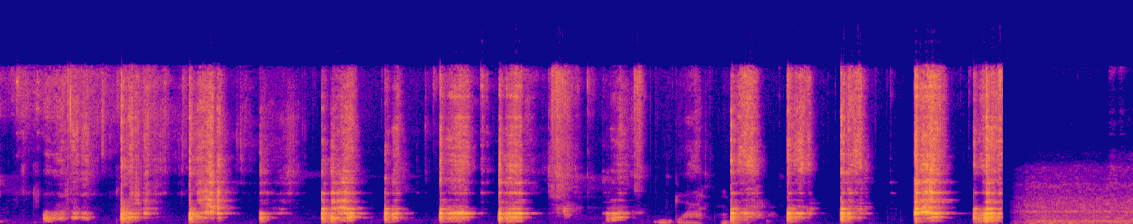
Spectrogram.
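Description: Ingredients stir-fried until golden in a wok-style pan, a metal spoon scraping and clinking against the pan in steady repeated strokes, close and fairly loud, with no talking.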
